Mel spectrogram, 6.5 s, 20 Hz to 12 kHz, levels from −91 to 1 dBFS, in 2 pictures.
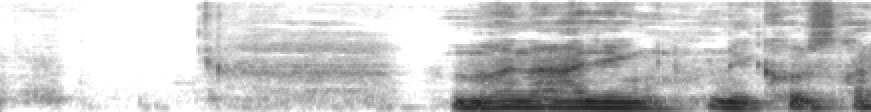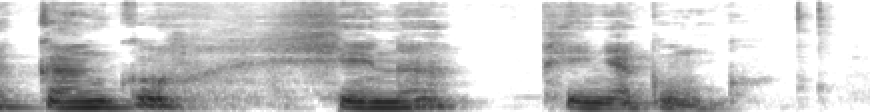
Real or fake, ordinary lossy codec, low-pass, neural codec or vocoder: fake; Opus, 64 kbps; 10.8 kHz; vocoder, 44.1 kHz, 128 mel bands, Pupu-Vocoder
